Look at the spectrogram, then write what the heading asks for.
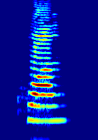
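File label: "宽" Chinese, Kuān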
